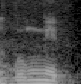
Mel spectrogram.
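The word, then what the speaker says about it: 국립: dan berakhiran dengan m bisa merubah R menjadi n Jadi dibacanya gungnip gitu terus yang ini gungnip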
